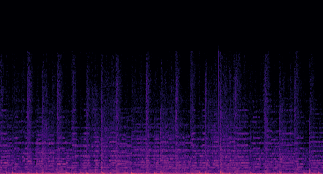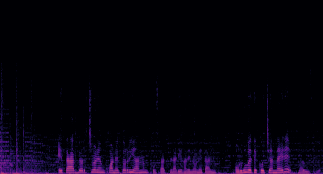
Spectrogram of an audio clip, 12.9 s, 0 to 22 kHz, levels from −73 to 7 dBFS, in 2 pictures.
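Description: From 0.19 s to the end, word clock ticks: sharp, uneven clicks about ten per second from a roughly 200 ppm clock mismatch, seen as evenly spaced thin vertical spectrogram lines.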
